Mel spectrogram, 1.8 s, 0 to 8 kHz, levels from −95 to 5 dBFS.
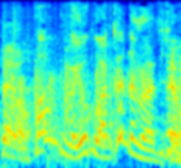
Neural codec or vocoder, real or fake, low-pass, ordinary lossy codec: none; real; none; none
